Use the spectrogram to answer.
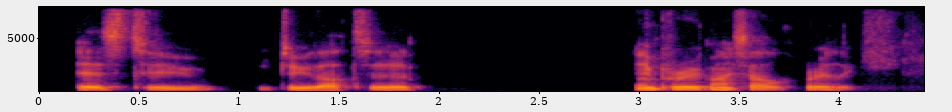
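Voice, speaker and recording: A man speaks at a very slow pace in a dark, mellow tone. His pitch varies in an ordinary way. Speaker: podcast guest. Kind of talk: interview answer.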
